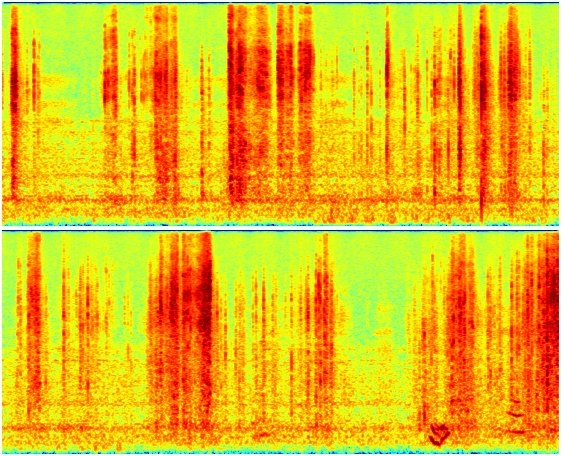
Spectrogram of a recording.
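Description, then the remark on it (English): Wrapping paper crinkles and tears in a series of quick, uneven rips as a gift, a Trouble game, is opened, with rustling between bursts and a faint murmur of voices in the background. “I want you to have this gift. Please open it.”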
